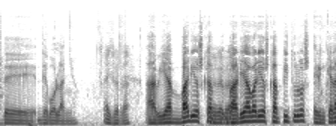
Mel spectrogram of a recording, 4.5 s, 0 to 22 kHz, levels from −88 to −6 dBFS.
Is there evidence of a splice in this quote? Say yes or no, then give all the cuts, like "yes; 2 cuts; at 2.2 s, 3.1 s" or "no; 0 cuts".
no; 0 cuts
